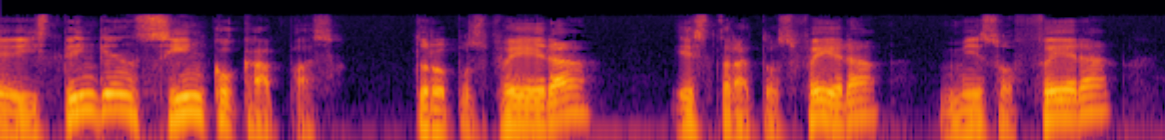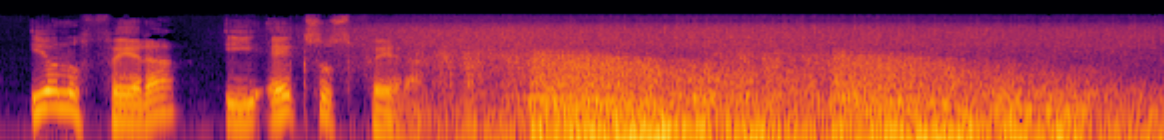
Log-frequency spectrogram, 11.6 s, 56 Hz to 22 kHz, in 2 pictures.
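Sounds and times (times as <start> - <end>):
speech: 0.0 - 8.2
steady hissing rain: 7.0 - 11.6
deep heavy rumble of thunder: 7.8 - 11.6.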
